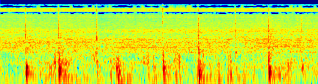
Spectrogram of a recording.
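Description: Sawmill machinery running with a steady hiss and hum, and irregular sharp knocks of wood roughly every half second to a second.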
